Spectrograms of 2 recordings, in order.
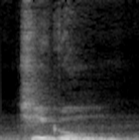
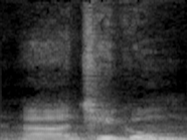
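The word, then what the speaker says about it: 지금: মত উচ্চারণ করে যেমন চিগগুম মানে এখন এইখানে কিন্তু জিও দেওয়া ছিল এটা ঝিগুম এরকম বলার কথা ছিল কিন্তু ওরা চিগগুম বলে এরকম ব্যতিক্রম কিছু উচ্চারণ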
